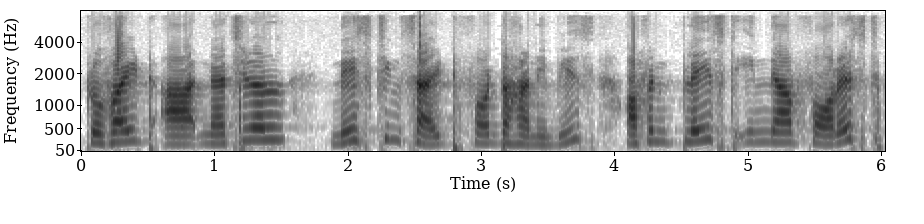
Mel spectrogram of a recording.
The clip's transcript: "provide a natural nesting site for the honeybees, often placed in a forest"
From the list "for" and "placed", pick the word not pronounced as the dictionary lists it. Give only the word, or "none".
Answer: none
